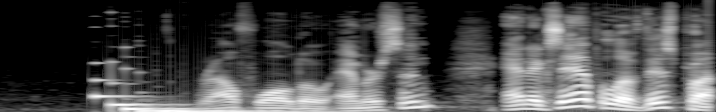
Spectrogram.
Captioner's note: bell chimes, time expires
